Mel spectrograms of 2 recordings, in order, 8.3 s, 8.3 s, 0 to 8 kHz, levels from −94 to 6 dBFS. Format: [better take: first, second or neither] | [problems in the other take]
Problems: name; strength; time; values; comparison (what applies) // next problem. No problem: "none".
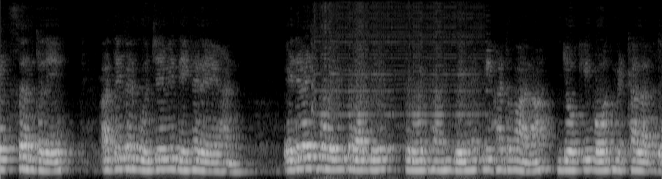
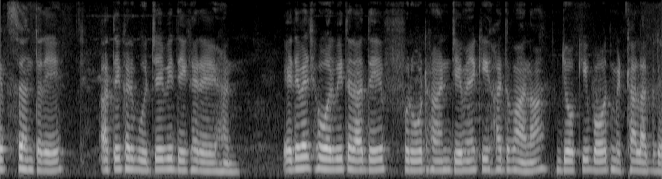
second | noise reduction (neural separator model SepFormer DNS4)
